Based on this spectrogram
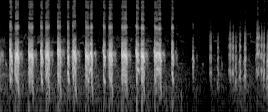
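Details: Chukar partridge (Afghan chakor) delivering a loud burst of harsh, repeated chuck notes for about three seconds, then a pause before softer, scattered notes resume.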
